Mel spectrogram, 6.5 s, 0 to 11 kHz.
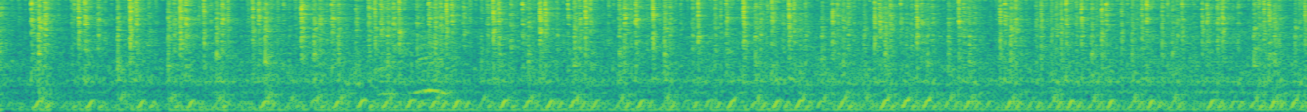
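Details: VW pressed-bumper-panel bus air-cooled engine, sitting over 50 years, runs on its own after penetrating spray and fuel are added: a busy, clattery idle with a steady rapid beat and tappety ticking. Owner suspects a bad fuel pump. Deemed a runner.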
